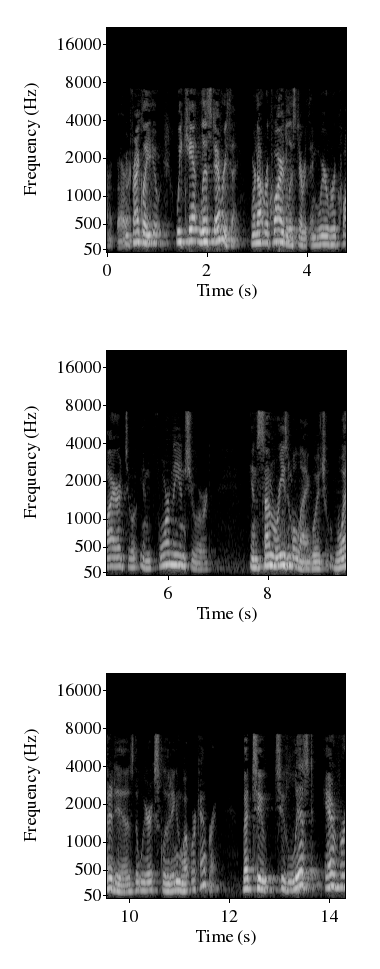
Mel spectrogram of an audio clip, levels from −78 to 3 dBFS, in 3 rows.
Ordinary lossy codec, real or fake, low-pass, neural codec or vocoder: MP3, 48 kbps; real; 7.2 kHz; none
